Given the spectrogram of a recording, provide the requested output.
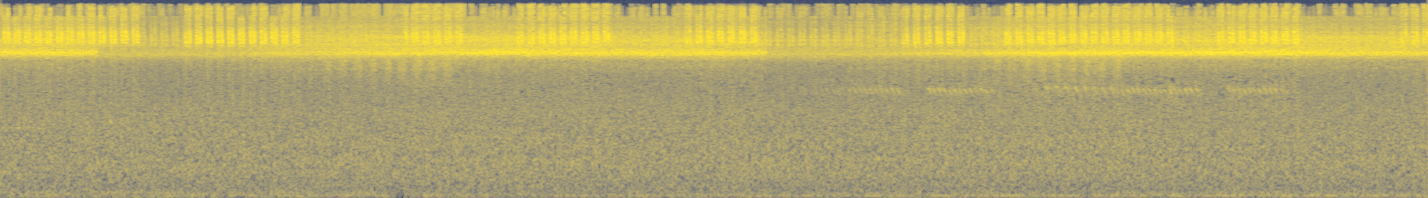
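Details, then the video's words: Grasshoppers buzzing at night in numbers, a high, continuous metallic hiss with rhythmic pulsed bursts and short quiet dips, plus a faint, lower, broken trill toward the end. "Grasshopper Sounds | Grasshopper Buzz, Night Grasshopper Humming Sound, Mass Grasshoppers Sound"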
